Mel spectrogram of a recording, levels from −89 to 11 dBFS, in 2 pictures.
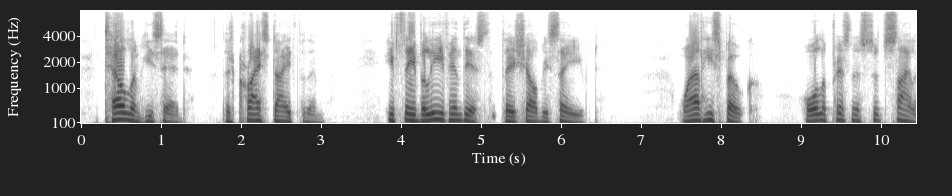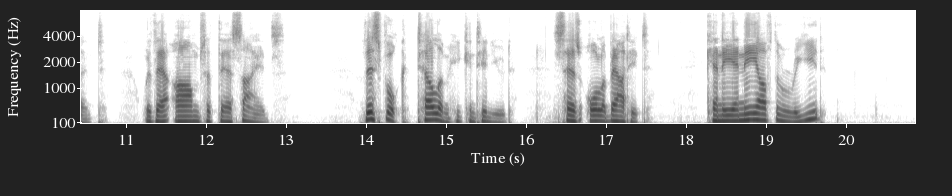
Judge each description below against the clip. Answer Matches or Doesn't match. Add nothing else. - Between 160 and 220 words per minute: Doesn't match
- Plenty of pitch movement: Doesn't match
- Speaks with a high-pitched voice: Doesn't match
